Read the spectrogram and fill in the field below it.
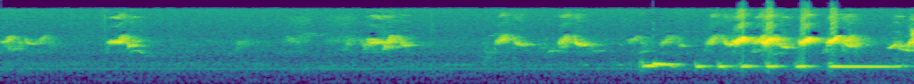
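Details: Scattered high chirps of small birds at first, then a zebra dove starts a fast series of short, low, even coos near the end.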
